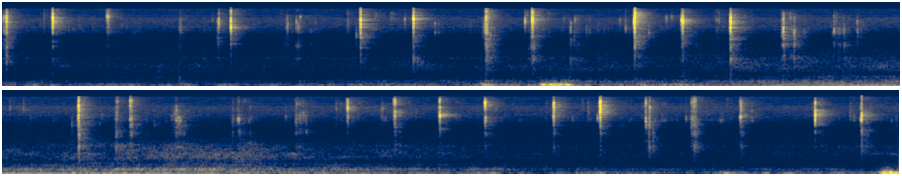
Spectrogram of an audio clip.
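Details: Quiet room with sharp repeated clicks and soft chewing noises, no vocal animal call.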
